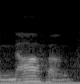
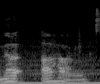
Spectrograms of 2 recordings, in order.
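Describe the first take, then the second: First: The two words are joined into one. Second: The two words are said separately. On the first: "so you just join the two ways, say nahung" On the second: "instead of saying na ahung"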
